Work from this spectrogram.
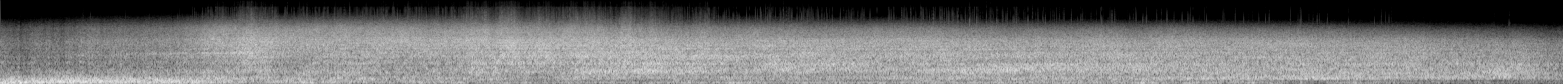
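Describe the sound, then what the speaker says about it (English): A jet airliner lands at Amsterdam Schiphol in a gusty crosswind and applies reverse thrust. A loud, broad engine roar swells early on and holds steady and close for the whole stretch, with no voices. "Nice application of the reverse thrust there."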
